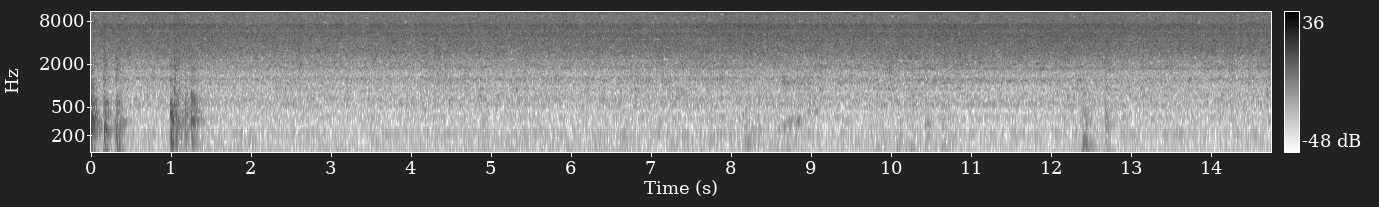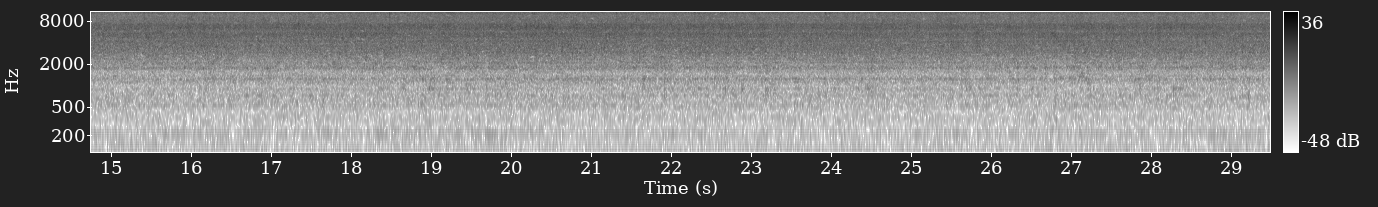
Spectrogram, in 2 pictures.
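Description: Chicken frying in hot oil on the stove: a steady sizzling hiss, with a few knocks of cookware in the first second and one more near the middle.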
